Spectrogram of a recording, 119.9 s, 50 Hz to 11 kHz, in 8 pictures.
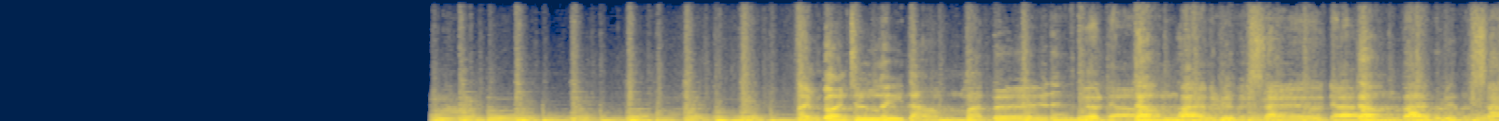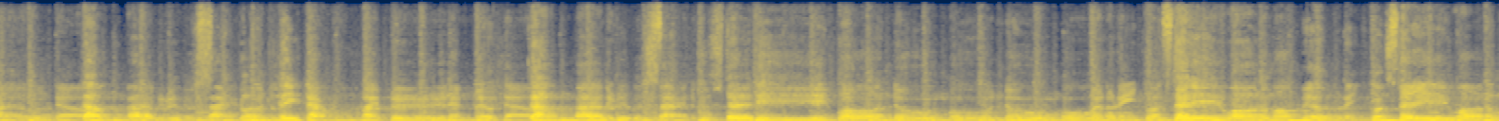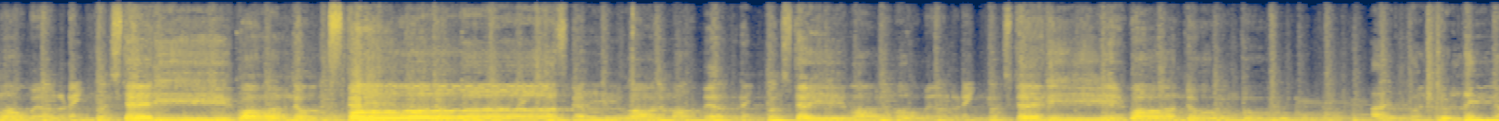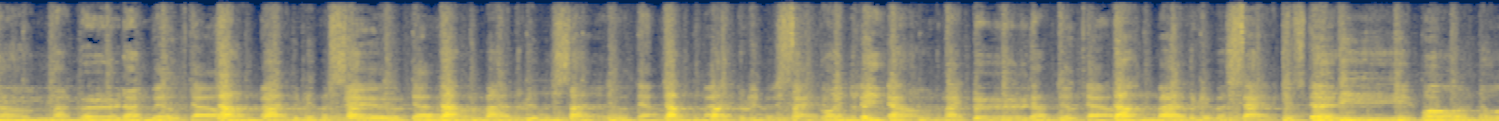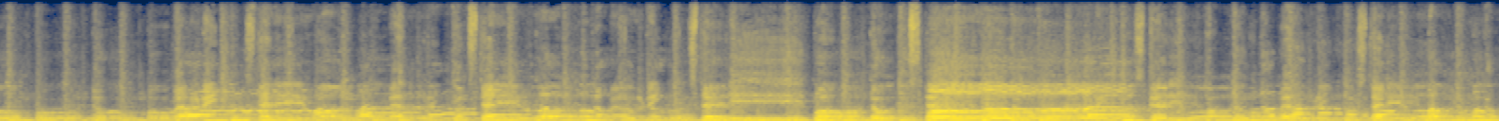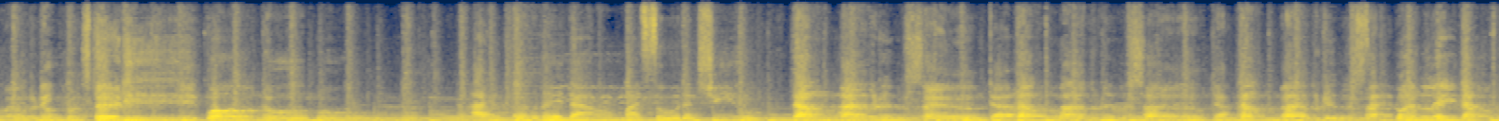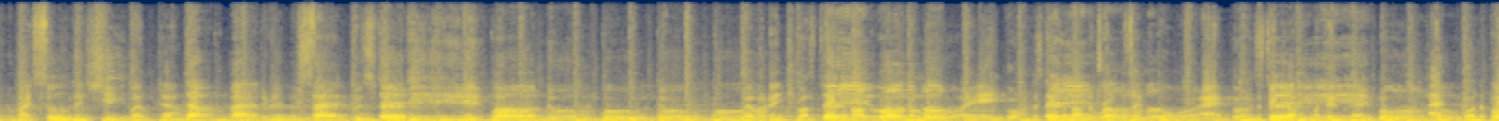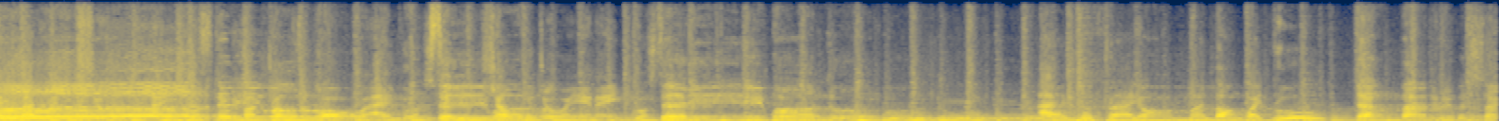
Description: Chœur d’hommes fondé en 1860
Negro spiritual traditionnel
Interprété par le Chœur du Léman en : 2014, 2022
H10033-Live.mp3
